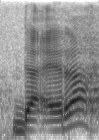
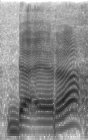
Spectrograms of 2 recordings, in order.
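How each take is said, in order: Both takes have the same delivery.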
